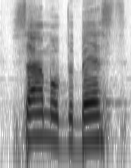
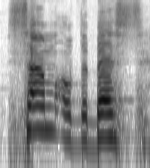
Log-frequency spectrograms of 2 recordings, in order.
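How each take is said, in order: Both takes have the same delivery.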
